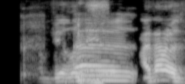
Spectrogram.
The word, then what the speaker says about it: Villeneuve: think, how do you pronounce his last name? Is it Villeneuve? Villeneuve.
